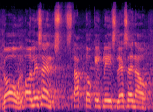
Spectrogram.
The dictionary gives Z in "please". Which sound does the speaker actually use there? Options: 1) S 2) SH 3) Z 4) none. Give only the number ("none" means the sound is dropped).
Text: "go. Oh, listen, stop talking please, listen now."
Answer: 1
